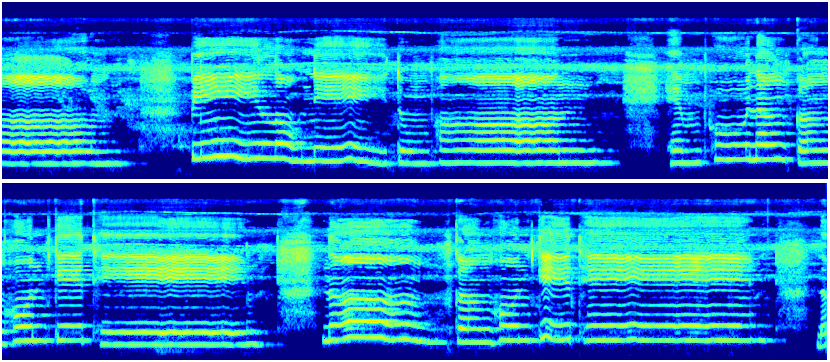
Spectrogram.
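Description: A woman singing solo and unaccompanied, in long held notes with short breaks for breath between phrases.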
